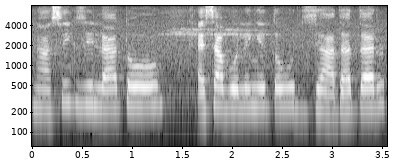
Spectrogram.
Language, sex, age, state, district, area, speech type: Urdu, female, 30-45, Maharashtra, Nashik, rural, spontaneous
